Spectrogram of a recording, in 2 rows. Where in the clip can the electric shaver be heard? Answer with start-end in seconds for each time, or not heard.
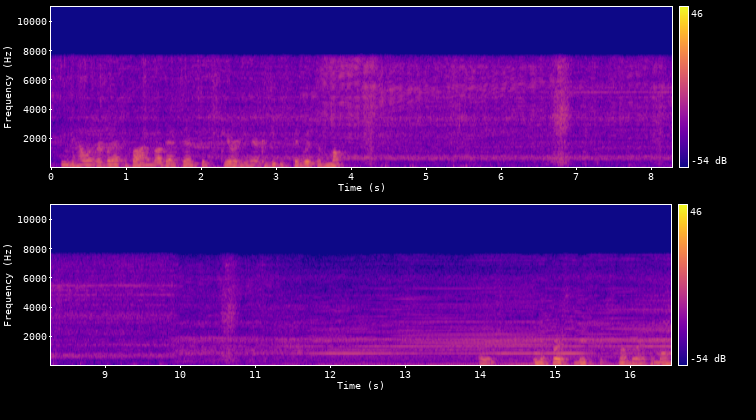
0.0-16.5.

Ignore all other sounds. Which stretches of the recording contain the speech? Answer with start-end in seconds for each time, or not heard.
0.0-3.9, 13.9-16.5.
